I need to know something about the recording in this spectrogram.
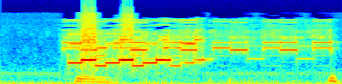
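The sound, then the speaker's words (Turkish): A phone ringtone plays a bright, rapid melodic pattern of electronic tones, fairly loud, with a few low thumps underneath and no talking. “Ben bir telefona bakayım.”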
